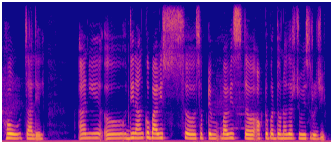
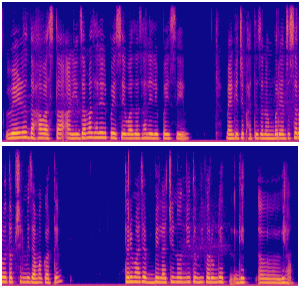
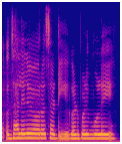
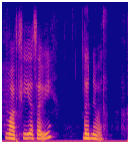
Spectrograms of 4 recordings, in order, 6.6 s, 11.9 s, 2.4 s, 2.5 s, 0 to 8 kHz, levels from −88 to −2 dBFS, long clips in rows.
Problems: constant background noise, background conversations at intervals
